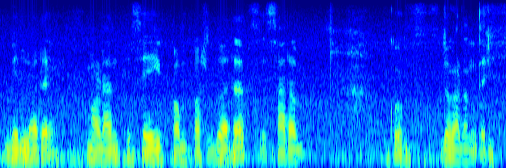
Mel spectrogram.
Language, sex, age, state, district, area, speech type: Odia, male, 18-30, Odisha, Ganjam, urban, spontaneous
